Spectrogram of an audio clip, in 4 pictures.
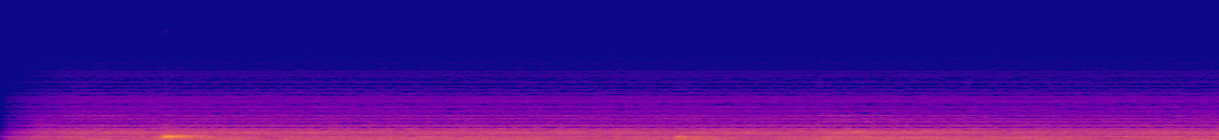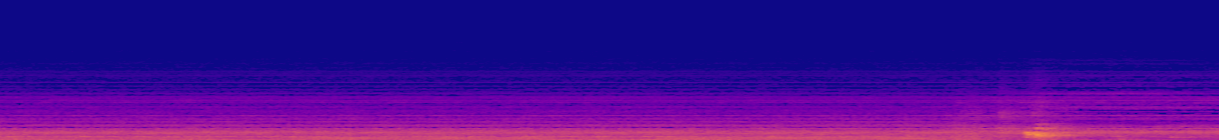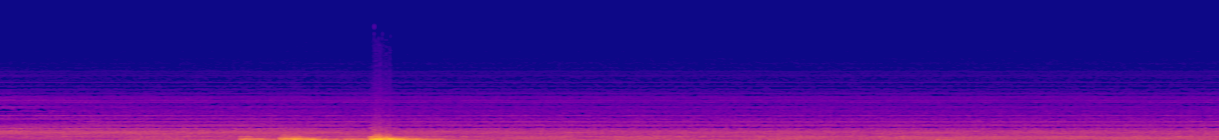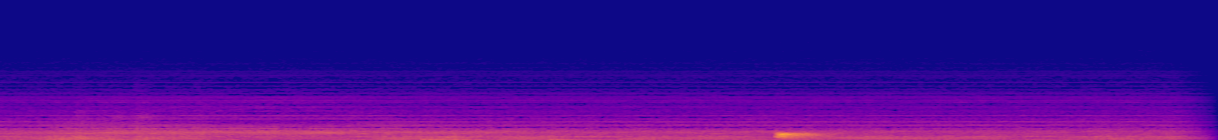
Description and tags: Machine Hum Dirty
The sound of a machine humming as a background sound. This version is not processed with EQ resulting in a more 'gritty' and 'dirty' sound.
dirty, fridge, hum, machine, refrigerator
